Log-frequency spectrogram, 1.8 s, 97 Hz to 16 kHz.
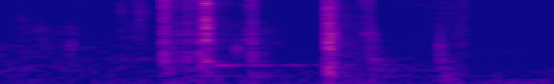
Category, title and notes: Sound effects > Other mechanisms, engines, machines
metal shop foley -162
tools, perc, crackle, pop, percussion, oneshot, metal, shop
